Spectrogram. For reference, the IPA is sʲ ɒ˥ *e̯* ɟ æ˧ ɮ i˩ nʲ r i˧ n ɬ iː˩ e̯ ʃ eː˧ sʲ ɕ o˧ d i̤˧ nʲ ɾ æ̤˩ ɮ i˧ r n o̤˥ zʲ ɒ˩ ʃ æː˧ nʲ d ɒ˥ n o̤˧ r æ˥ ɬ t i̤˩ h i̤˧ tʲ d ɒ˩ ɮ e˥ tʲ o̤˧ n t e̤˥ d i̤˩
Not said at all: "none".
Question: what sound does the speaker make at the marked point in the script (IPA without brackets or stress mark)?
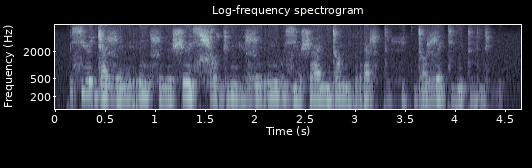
e̯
